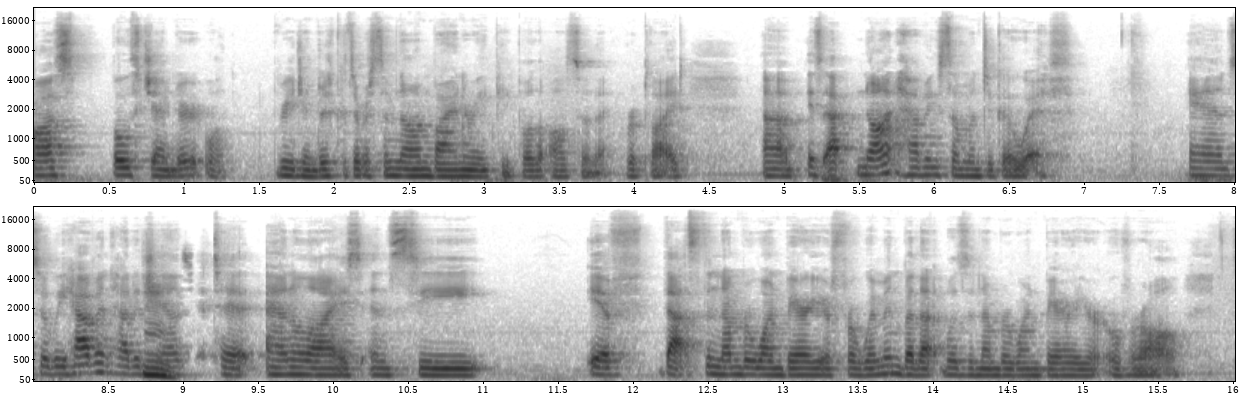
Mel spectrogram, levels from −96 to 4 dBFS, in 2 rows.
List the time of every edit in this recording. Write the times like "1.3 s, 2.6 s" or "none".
none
